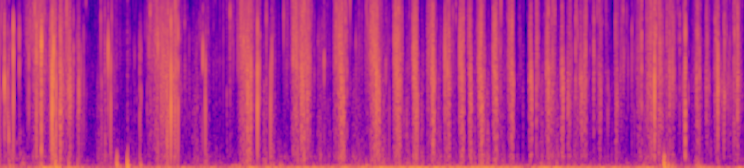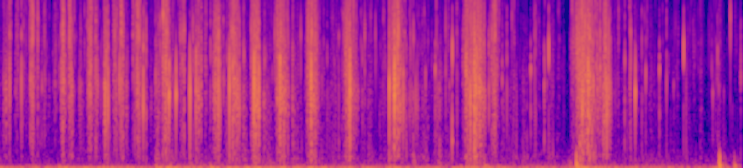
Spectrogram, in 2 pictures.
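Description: Clear plastic bubble wrap mounded over a recorder is scratched and crinkled with fingertips and nails. A dense, continuous run of bright, crackly rustling and sharp crinkles sounds close and quiet, with brief louder scratches standing out.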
